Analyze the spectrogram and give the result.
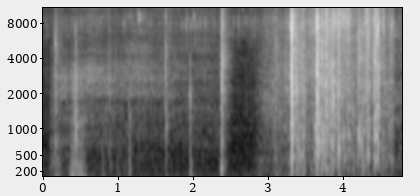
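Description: Both hands press and squeeze the back side of a full, sealed, foil-lined plastic potato chip bag, crushing and crinkling the bag and the chips inside. Sparse, sharp crackles and taps come first, then a brief lull. A dense burst of bright, crunchy crinkling runs to the end.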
